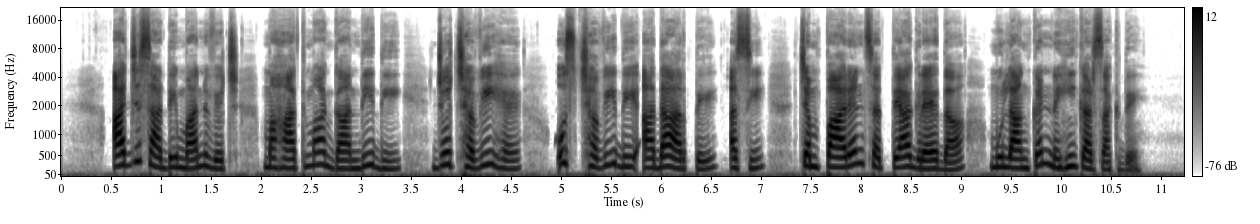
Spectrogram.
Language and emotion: Punjabi, neutral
